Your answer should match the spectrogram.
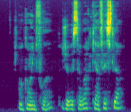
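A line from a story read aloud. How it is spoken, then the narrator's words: Quavering voice. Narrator (French): dit-elle d'une voix chevrotante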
